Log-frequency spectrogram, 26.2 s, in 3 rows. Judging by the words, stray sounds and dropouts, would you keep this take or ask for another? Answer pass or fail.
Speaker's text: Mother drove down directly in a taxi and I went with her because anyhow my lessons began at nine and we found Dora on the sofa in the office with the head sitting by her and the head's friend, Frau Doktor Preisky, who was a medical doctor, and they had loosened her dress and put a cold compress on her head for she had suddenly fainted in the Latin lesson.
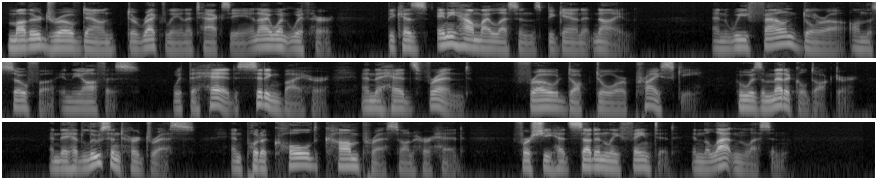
pass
